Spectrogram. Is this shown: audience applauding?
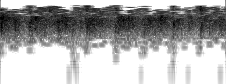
yes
